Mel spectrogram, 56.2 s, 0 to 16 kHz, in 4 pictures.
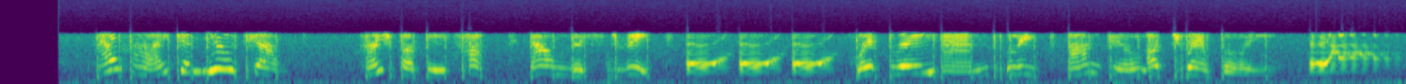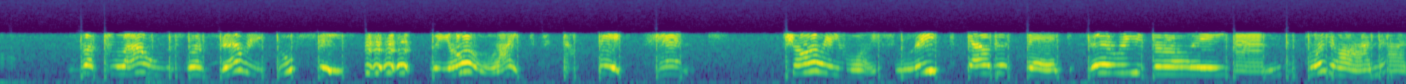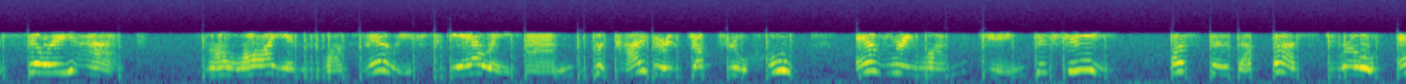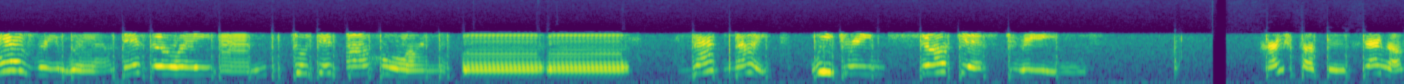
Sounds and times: Speech: 0:01.0 - 0:02.9, 0:03.6 - 0:06.6, 0:08.6 - 0:12.8, 0:14.8 - 0:21.2, 0:21.9 - 0:29.5, 0:30.1 - 0:46.8, 0:49.0 - 0:53.2, 0:54.8 - 0:56.2.

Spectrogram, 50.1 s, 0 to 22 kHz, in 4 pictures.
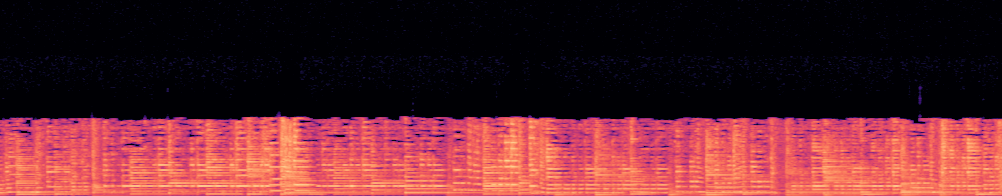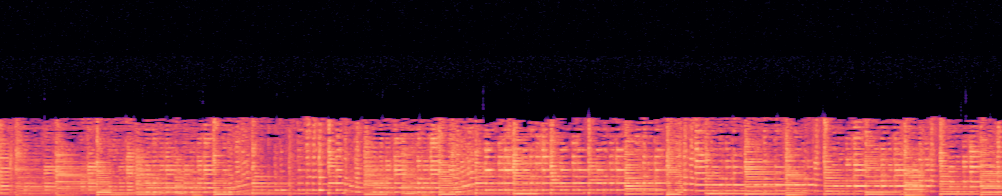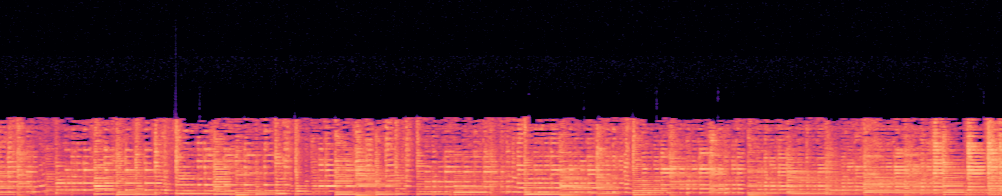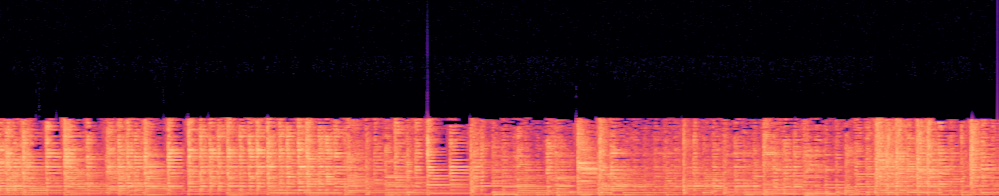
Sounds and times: Acoustic guitar: 0:00.0 - 0:50.0
Ukulele: 0:00.0 - 0:50.0.

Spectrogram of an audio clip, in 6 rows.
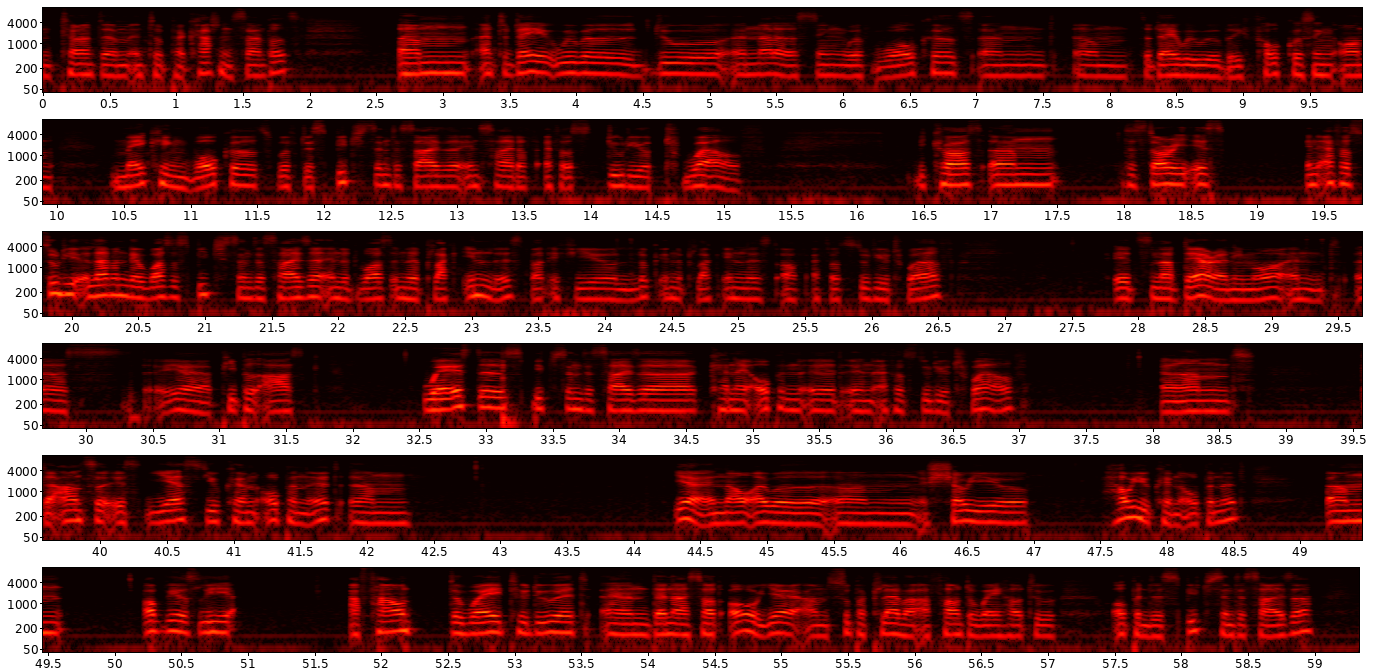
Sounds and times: Male speech, man speaking: 0:00.0 - 0:01.9, 0:02.7 - 0:15.3, 0:16.4 - 0:18.8, 0:19.4 - 0:26.6, 0:27.8 - 0:31.7, 0:32.5 - 0:37.1, 0:38.0 - 0:38.8, 0:39.6 - 0:42.4, 0:44.3 - 0:48.6, 0:49.2 - 0:49.6, 0:50.2 - 0:51.0, 0:51.8 - 0:59.0
Narration, monologue: 0:00.0 - 0:59.3.

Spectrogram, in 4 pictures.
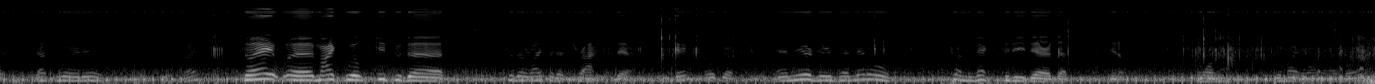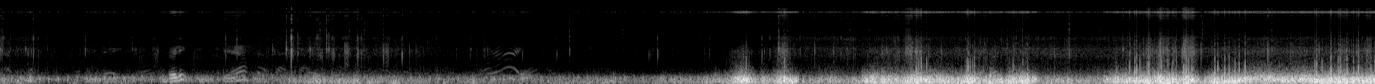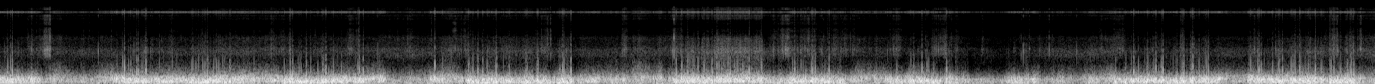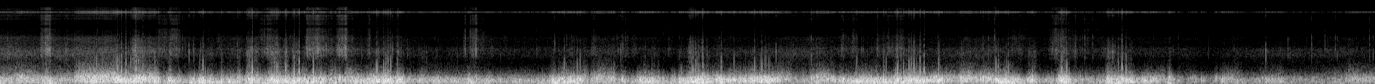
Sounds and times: Speech: 0:01.8 - 0:04.5, 0:05.1 - 0:08.9, 0:18.6 - 0:19.0.

